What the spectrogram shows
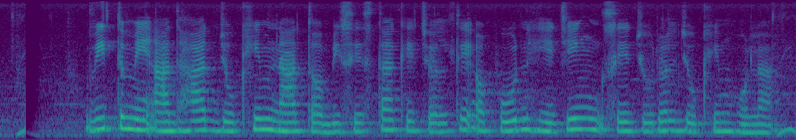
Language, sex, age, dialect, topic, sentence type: Bhojpuri, female, 41-45, Southern / Standard, banking, statement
